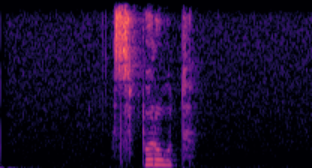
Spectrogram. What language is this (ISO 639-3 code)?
rus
